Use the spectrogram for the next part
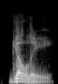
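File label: "gillie", American English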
